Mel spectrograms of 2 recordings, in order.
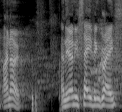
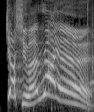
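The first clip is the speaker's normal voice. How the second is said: much higher and louder, each name stretched slowly; big announcer introduction; 8 semitones higher, 5 dB louder, much slower than usual. Acted. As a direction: draw the name out like a game-show host. Host announces the chair.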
